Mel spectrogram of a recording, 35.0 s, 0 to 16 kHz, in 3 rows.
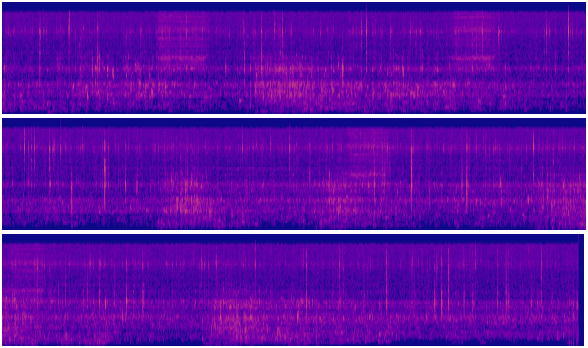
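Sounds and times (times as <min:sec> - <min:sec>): bubbles gurgling underwater: 0:00.0 - 0:03.2, 0:04.7 - 0:09.2, 0:14.8 - 0:19.8, 0:20.5 - 0:26.6, 0:27.3 - 0:31.9
faint clicks: 0:00.0 - 0:34.9
steady hiss: 0:02.9 - 0:04.5, 0:08.8 - 0:12.1, 0:18.4 - 0:19.8.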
